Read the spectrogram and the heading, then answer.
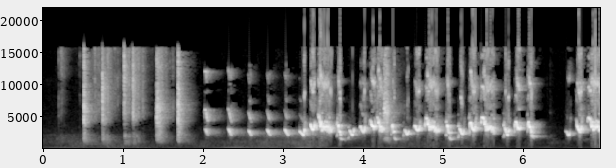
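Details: A white-rumped shama, mimicking other songbirds and used as a lure, opens with sharp clicking chips, then evenly spaced bell-like notes, then fast, varied, high warbling; no other sounds; White-rumped shama.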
